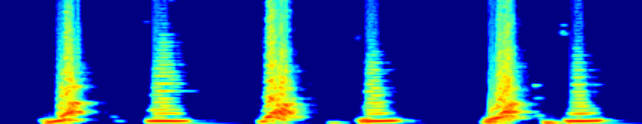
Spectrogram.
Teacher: یہ حمزہ کے اوپر جزم آئی ہے، یہ آواز جھٹکے والی بن گئی بنسوٹ، یہاں جھٹکا دینا ہے.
